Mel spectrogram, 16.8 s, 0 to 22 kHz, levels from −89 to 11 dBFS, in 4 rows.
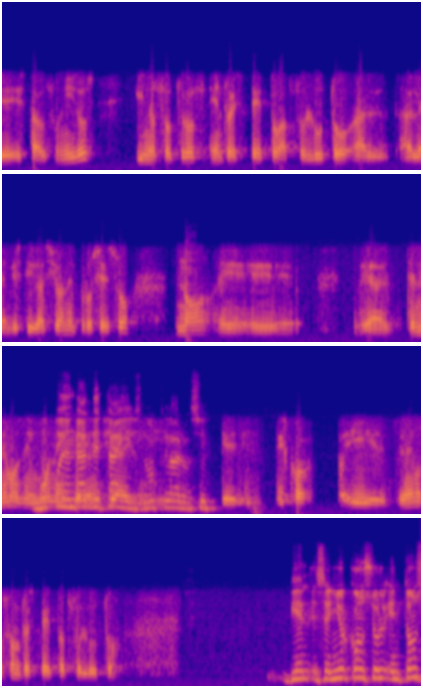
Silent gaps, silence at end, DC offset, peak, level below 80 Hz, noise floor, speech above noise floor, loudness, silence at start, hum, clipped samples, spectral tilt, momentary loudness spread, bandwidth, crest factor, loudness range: none; 0 s; under 0.1%; -6 dBFS; -66 dBFS; -61 dBFS; 36 dB; -25 LUFS; 0 s; none; under 0.1%; -4 dB/octave; 11 LU; 11.5 kHz; 20 dB; 3 LU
